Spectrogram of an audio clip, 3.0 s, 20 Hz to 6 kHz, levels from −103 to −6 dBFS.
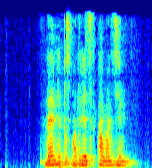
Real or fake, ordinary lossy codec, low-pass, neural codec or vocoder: real; AAC, 24 kbps; 5.4 kHz; none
